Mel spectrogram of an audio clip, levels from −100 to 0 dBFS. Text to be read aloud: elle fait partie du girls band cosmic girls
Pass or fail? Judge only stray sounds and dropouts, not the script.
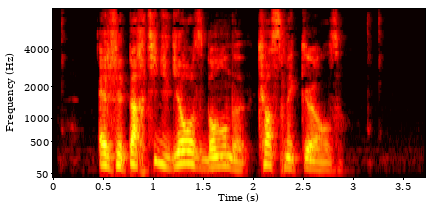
pass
